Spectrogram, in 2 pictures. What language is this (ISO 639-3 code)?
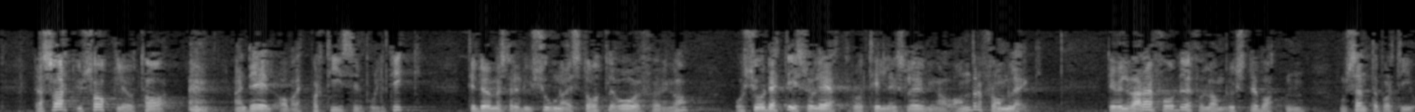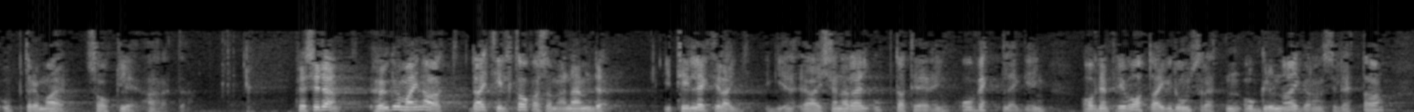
nno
